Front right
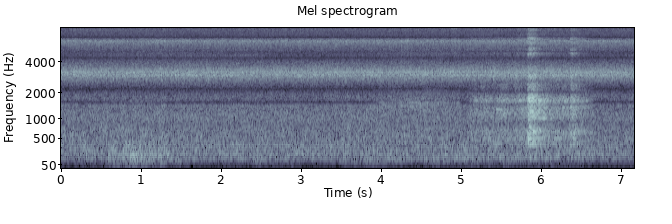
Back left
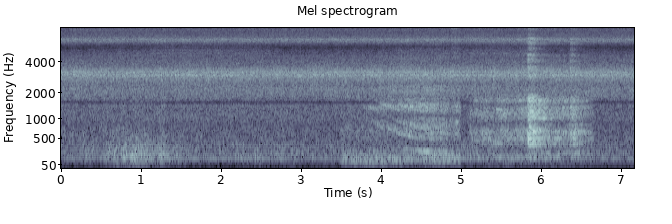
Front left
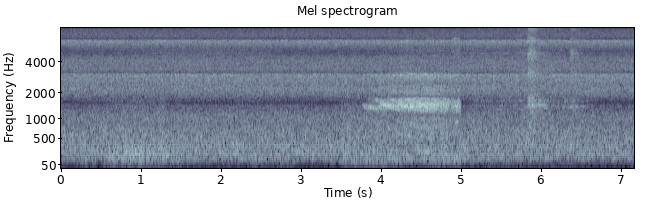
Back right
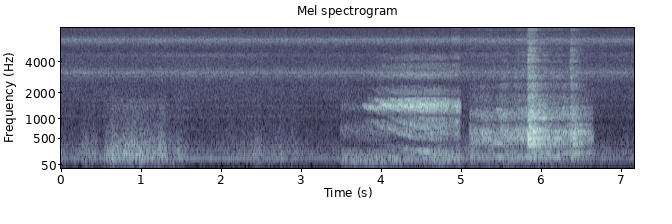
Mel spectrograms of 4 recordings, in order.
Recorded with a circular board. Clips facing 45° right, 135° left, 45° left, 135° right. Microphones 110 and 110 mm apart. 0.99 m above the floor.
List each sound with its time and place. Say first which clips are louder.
0.0 s running water: front right 4 dB, front left 12 dB; 20° left
3.5 s a door slam: front right 1 dB, front left 1 dB; 150° left
5.1 s a sliding door: front right 1 dB, back right 4 dB; 150° right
